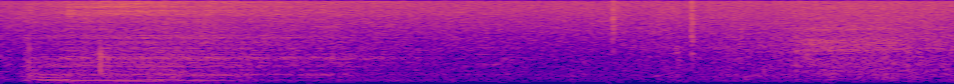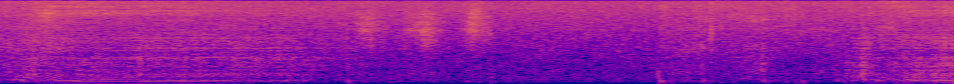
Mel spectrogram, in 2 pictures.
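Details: Father snoring during sleep: low, rough snoring breath sounds with some room noise between them.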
